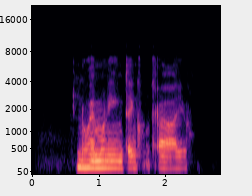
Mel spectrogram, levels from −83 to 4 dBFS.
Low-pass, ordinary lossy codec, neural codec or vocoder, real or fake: 7.2 kHz; Opus, 16 kbps; none; real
